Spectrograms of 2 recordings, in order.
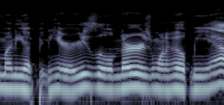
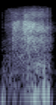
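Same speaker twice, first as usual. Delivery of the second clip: big wet snot sniff; loud sniff; 5 dB louder than usual. Shown as a demonstration. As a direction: snort it back hard. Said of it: "Do that".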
